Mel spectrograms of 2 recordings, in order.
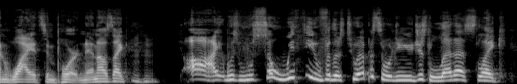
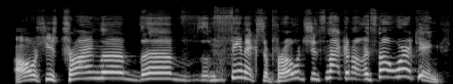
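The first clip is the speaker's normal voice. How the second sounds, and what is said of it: Sports announcer impression. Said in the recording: “Pretty good impression of the announcer.”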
